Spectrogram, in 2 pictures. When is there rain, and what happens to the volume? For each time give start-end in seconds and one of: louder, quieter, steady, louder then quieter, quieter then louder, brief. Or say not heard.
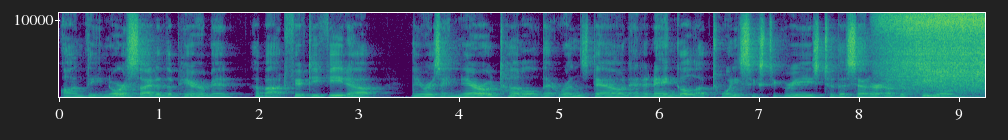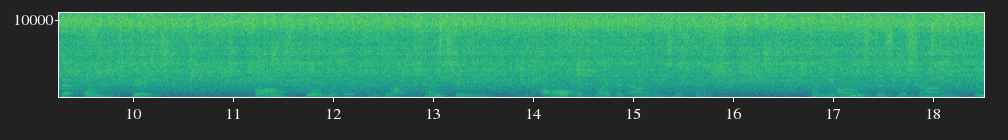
8.2-18.4 steady.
